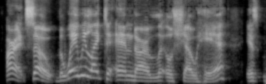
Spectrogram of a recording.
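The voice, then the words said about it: Put-on British chimney-sweep accent. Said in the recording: “the weird accent? ... So much British. ... I sounded like the chimney sweep from Mary Poppins.”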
